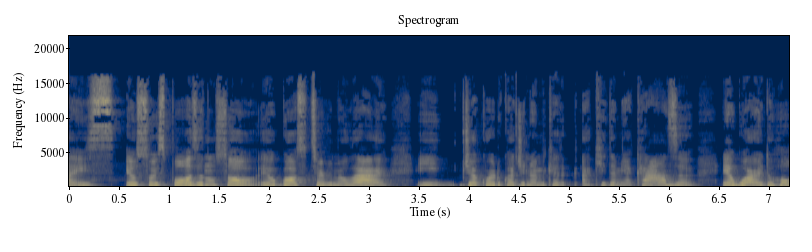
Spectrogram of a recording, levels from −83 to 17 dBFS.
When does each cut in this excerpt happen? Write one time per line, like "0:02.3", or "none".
none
